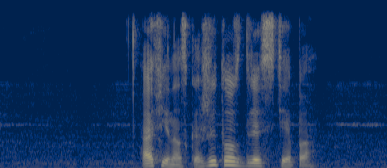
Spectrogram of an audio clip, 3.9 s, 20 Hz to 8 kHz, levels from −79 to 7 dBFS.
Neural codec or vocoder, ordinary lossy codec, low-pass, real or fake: none; none; 7.2 kHz; real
